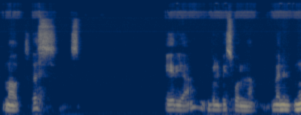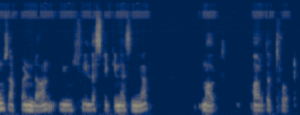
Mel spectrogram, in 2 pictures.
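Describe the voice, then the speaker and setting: A male ENT doctor in a clinic room explains patiently, repeating and restarting phrases as he points things out. His voice is deeply dark and mellow. The recording is dry and a bit dull. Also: no echo.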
